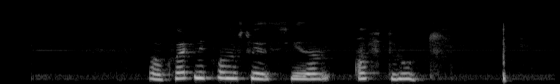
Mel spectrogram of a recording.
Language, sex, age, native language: Icelandic, female, 60-69, Icelandic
